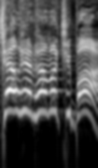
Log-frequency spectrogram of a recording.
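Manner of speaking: very high, shrill, loud shouting. Retelling how a friend yelled from halfway down the stairs: imitating someone yelling. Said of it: "And then he yells".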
